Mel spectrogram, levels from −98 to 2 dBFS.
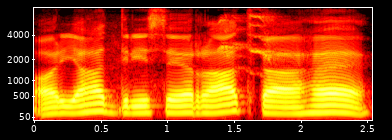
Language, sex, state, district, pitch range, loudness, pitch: Hindi, male, Jharkhand, Ranchi, 130-140 Hz, -13 LUFS, 135 Hz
